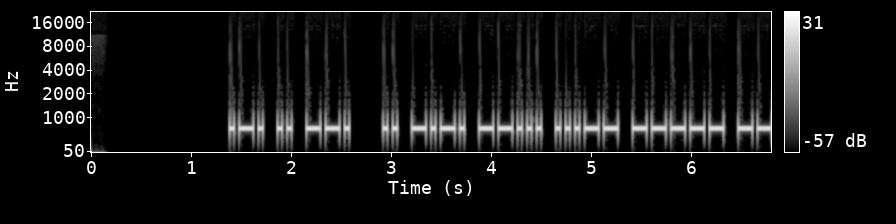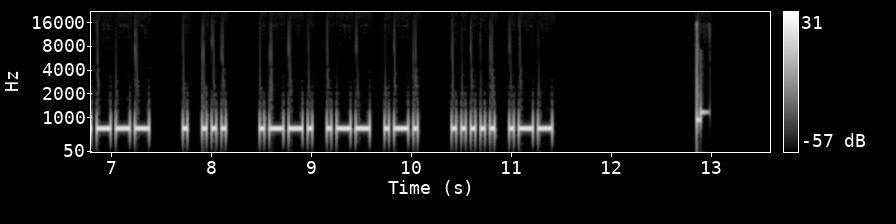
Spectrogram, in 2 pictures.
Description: Morse code, heard as a keyed tone, about 25 wpm, 700 Hz. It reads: RIG IC7300 ES PWR 5W
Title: Practice QSO - Exchange 2 - Info - 25wpm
